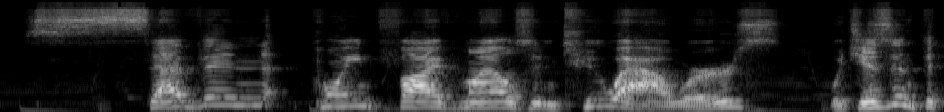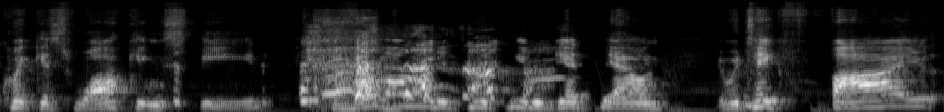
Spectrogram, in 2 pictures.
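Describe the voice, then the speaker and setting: A man with a high voice that gets him called ma'am, chatting as a guest on a livestream. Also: pushed and bright. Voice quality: high voice often taken for a woman's on the phone. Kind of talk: casual chat on a livestream.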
